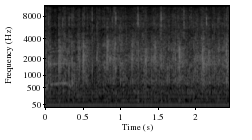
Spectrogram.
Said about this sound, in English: If you want to clap, clap.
